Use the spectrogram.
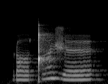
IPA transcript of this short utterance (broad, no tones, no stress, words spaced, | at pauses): ɽɔɡ͡ǃɑ̃ ʒœ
